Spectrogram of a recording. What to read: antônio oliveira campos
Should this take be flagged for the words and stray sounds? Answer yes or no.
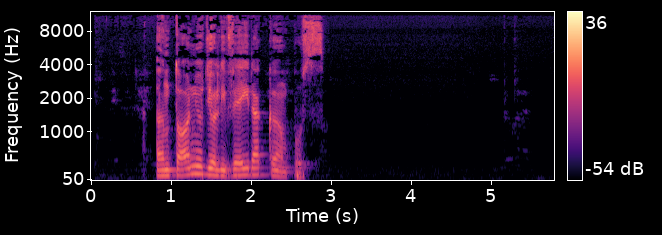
yes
